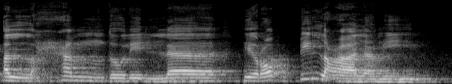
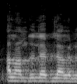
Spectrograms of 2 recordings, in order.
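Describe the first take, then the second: First: It is recited slowly, word by word. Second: It is recited fast, words run together.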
